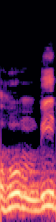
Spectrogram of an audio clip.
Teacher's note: Kalau hum bi dia izhar. Hum bi jelas mim matinya kedengaran, ba-nya kedengaran.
